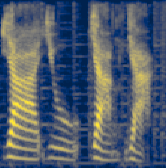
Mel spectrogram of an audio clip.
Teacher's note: So it's all four words, 4 syllables, and it's all got a low tone, low tone in Thai.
